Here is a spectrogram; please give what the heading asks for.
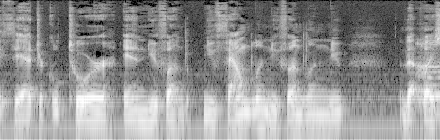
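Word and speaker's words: Newfoundland: in Canada New Foundland mom used to pronounce it New Finland okay newfinland if it's good enough for my mother-in-law it's good enough for me she was the sweetest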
